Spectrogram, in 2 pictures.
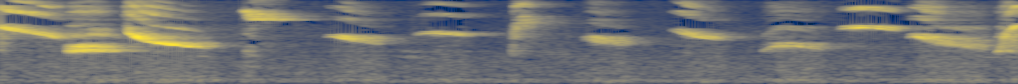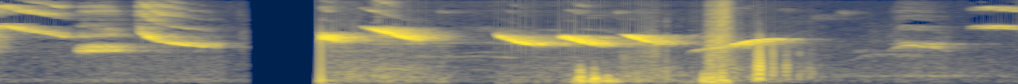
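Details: Green-winged saltator (Saltator similis), song.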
